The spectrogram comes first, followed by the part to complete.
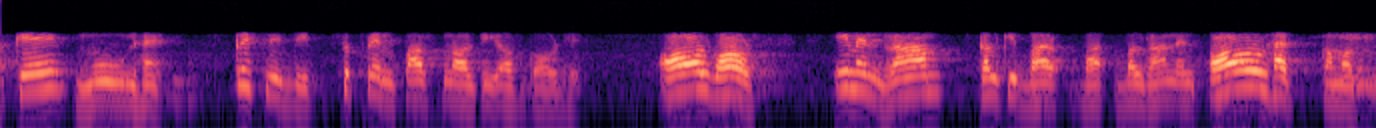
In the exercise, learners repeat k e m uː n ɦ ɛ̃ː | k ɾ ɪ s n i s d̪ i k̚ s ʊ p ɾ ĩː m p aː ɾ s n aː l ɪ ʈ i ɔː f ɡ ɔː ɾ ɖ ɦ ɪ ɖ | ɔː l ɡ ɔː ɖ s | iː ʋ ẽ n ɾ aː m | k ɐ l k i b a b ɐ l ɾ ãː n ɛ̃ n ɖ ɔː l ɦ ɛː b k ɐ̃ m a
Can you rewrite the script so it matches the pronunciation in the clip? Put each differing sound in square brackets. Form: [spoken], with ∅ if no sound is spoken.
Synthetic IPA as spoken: k e m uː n ɦ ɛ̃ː | k ɾ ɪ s n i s d̪ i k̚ s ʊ p ɾ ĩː m p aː ɾ s n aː l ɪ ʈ i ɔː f ɡ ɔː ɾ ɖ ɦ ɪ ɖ | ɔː l ɡ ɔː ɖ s | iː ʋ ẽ n ɾ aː m | k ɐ l k i b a b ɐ l ɾ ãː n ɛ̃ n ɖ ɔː l ɦ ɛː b k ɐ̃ m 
